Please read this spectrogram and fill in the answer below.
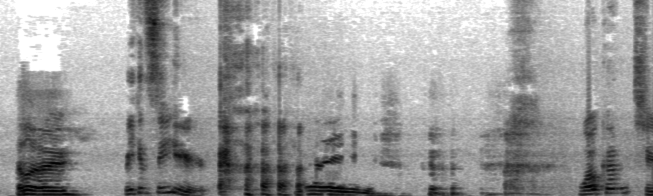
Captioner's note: laughs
